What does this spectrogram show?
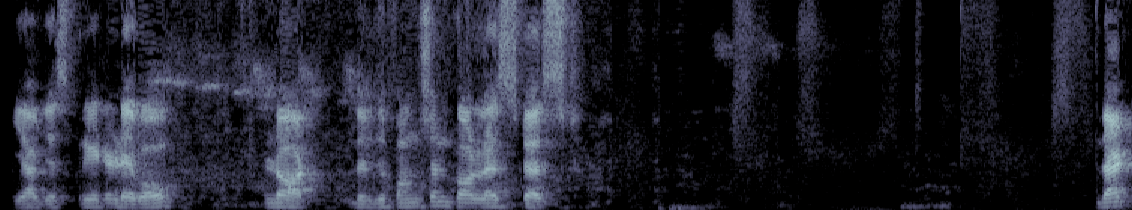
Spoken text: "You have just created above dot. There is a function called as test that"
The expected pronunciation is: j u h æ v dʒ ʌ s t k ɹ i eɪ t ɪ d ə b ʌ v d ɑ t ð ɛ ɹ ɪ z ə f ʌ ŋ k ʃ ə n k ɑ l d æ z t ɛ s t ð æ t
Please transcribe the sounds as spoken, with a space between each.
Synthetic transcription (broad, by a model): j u h æ v dʒ ʌ s t k ɹ i eɪ t ɪ d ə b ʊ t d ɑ t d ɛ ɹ ɪ z ə f ʌ ŋ k ʃ ə n k ɑ l d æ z t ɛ s t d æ t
